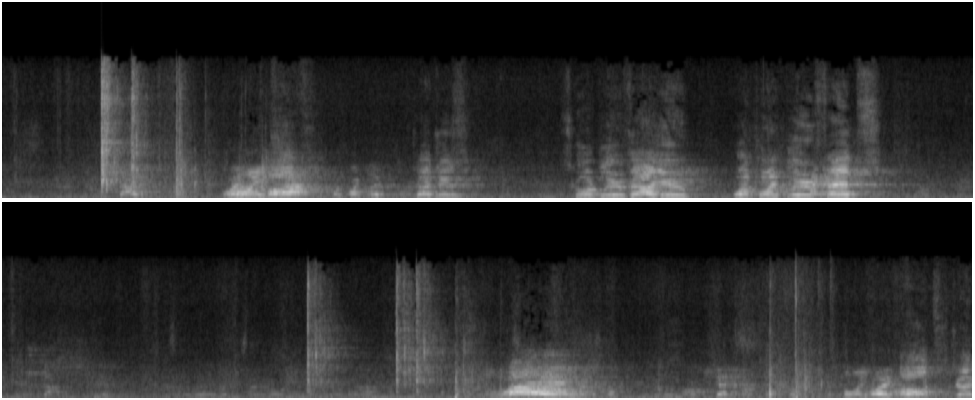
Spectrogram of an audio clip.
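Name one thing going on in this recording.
Longswords clash in a large echoing hall.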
